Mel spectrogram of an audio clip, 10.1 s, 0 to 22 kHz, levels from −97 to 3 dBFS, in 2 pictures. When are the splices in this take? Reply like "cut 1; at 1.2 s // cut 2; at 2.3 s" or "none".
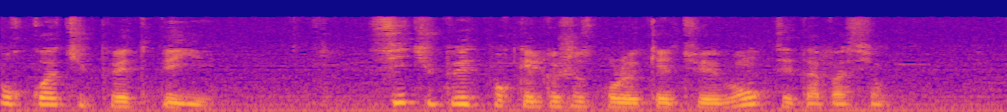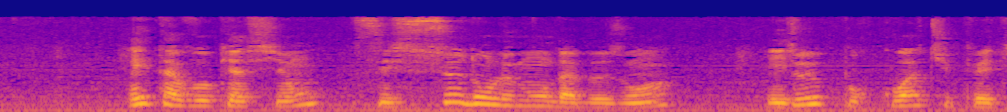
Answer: cut 1; at 2.4 s // cut 2; at 3.9 s // cut 3; at 9.0 s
